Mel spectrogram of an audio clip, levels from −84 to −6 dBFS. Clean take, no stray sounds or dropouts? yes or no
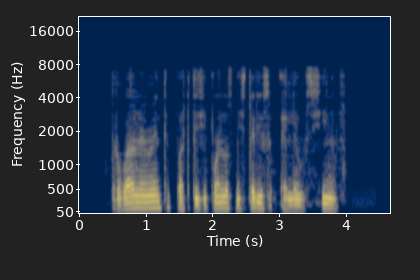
yes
